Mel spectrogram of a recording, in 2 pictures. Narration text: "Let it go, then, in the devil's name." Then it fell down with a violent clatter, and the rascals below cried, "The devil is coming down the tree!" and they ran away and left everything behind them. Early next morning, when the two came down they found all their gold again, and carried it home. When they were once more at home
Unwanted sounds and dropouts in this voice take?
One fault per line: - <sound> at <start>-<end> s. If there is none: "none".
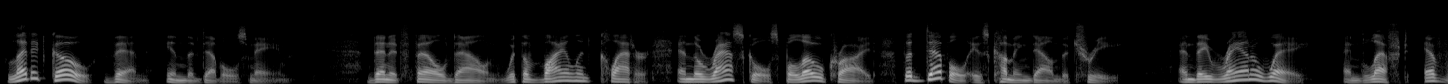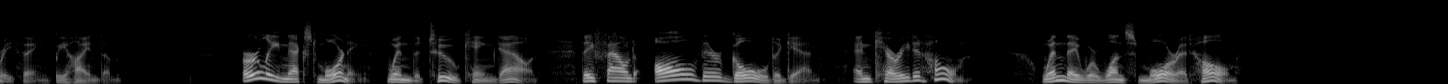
none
